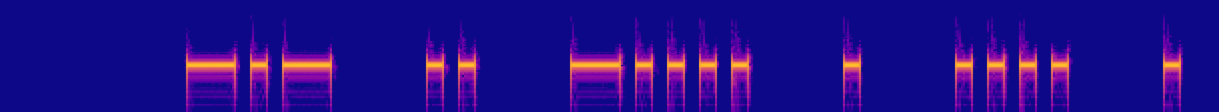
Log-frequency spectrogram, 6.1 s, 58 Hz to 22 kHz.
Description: Morse code, heard as a keyed tone, about 15 wpm, spaced as for 11 wpm, 700 Hz. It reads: KI6EHE
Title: USA Call Signs - 6 Characters - 2x Character Spacing - 15wpm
